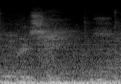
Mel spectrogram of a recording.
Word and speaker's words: receipt: receip receip receipt receip silent P receipt when you go to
